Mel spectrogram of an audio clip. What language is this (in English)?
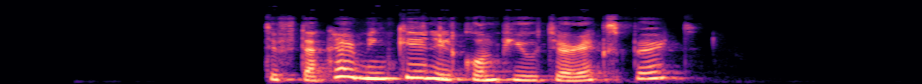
Maltese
